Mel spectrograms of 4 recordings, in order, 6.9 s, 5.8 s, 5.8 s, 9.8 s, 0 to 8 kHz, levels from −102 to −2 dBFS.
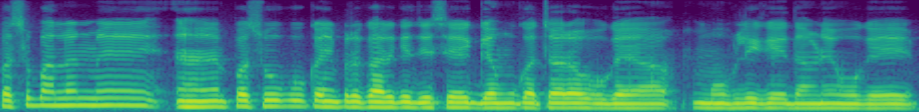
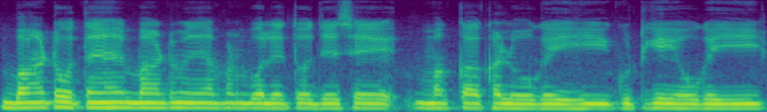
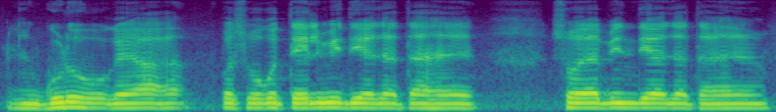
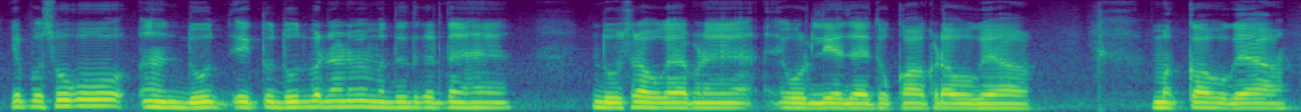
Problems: background sounds at intervals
